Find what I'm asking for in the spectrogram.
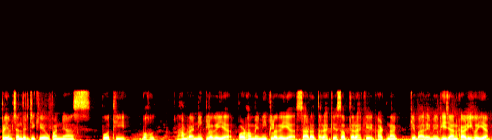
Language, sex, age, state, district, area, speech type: Maithili, male, 45-60, Bihar, Sitamarhi, urban, spontaneous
